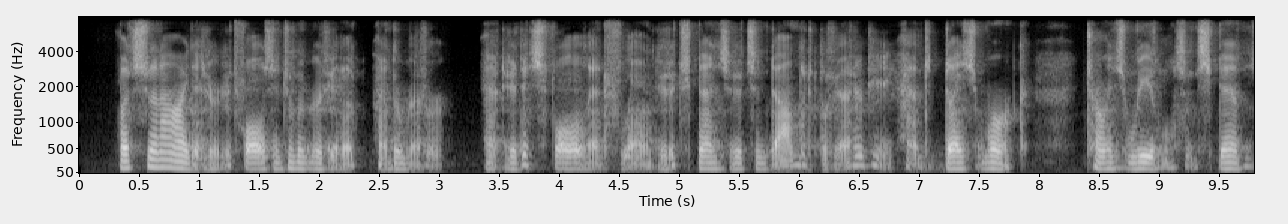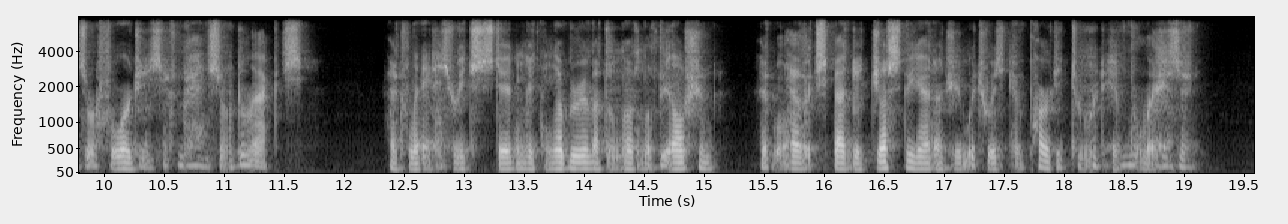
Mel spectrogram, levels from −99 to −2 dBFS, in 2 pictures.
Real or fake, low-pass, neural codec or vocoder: fake; 7.2 kHz; autoencoder, 22.05 kHz, a latent of 192 numbers a frame, VITS, trained on one speaker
